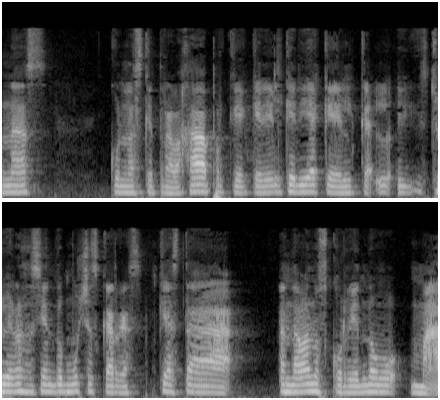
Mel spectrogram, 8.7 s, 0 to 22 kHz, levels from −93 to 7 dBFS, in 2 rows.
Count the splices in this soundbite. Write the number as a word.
two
